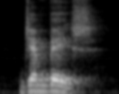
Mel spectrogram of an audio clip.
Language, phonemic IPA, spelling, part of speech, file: Dutch, /ˈdʒɛmbes/, djembés, noun, Nl-djembés.ogg
- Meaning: plural of djembé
